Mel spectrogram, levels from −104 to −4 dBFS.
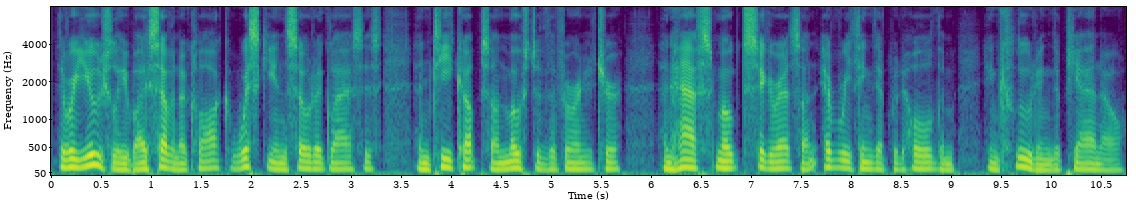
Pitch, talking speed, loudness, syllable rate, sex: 115 Hz, 175 wpm, -19 LUFS, 5.5 syllables/s, male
